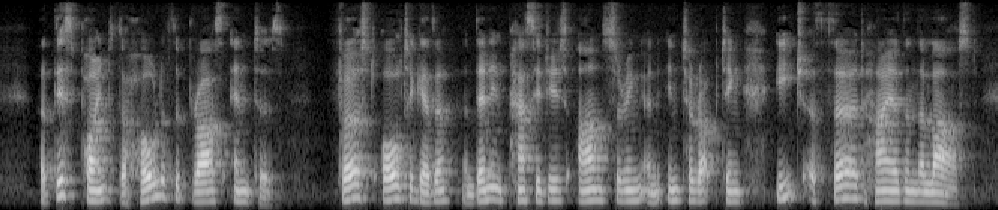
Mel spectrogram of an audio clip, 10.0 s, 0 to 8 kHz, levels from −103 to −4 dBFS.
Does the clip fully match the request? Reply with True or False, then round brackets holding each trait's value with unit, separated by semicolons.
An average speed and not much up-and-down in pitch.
False (155 wpm; 3.0 semitones)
